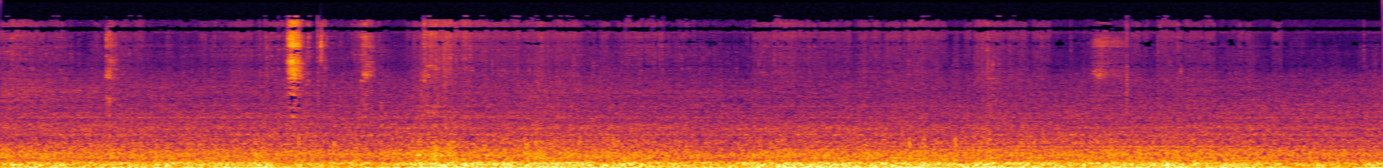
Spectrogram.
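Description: A car's engine rumbles low and steady as tyres roll along a road.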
